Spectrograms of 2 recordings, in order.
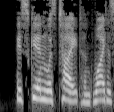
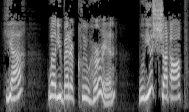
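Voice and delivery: angry retort; 7 semitones higher than usual. Acted. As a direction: snap back hard.

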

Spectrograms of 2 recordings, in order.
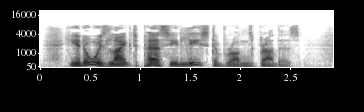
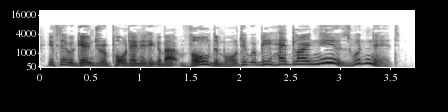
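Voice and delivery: quick, higher-pitched self-justification; defensive; 8 semitones higher, 3 dB louder, faster than usual. A narrator's reading. Harry justifies his skimming to Hermione, defensively. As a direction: rattle off the excuse, rising higher at the end.

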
